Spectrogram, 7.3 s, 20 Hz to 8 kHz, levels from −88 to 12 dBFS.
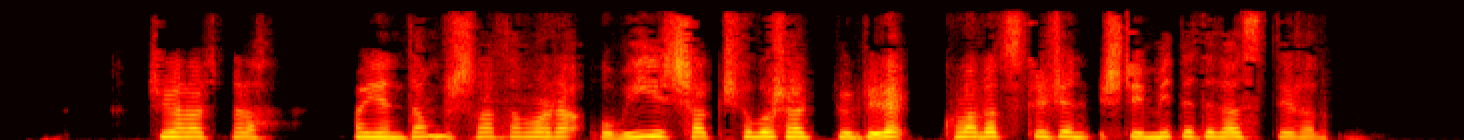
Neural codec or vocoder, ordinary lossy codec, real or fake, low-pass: codec, 16 kHz in and 24 kHz out, 0.4 kbps, LongCat-Audio-Codec, four codebook decoder; MP3, 32 kbps; fake; 7.2 kHz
